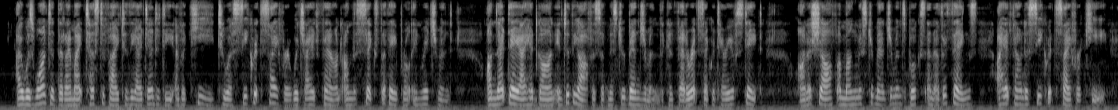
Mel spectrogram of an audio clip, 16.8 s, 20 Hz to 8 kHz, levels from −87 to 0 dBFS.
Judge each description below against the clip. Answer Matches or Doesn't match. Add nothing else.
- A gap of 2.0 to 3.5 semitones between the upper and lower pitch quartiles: Matches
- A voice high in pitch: Doesn't match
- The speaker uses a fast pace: Matches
